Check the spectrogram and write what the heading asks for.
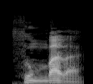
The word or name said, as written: zumbado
